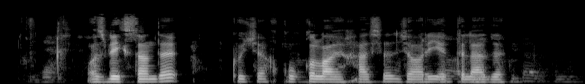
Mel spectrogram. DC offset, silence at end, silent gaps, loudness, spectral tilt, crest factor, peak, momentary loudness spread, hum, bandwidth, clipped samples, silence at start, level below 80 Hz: under 0.1%; 0.5 s; none; -22 LUFS; -4.5 dB/octave; 24 dB; 0 dBFS; 16 LU; none; 11.5 kHz; under 0.1%; 0.45 s; -68 dBFS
